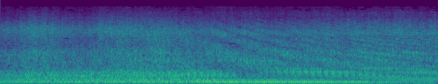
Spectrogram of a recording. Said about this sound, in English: So, sounds as if they're taking off. They wouldn't leave us here, Algie. I shouldn't think so, but that's the Mozzie starting up.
